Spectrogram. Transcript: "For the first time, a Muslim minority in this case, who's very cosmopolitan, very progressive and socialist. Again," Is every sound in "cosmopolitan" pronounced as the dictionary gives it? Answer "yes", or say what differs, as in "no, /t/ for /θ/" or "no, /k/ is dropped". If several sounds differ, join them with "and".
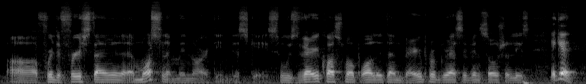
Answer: no, /s/ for /z/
